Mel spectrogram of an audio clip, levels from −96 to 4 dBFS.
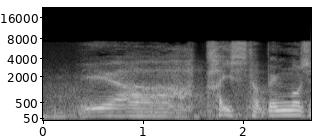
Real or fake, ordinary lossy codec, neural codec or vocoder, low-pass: fake; none; codec, 16 kHz, 2 kbps, X-Codec, WavLM features, trained on Multilingual LibriSpeech; 7.2 kHz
